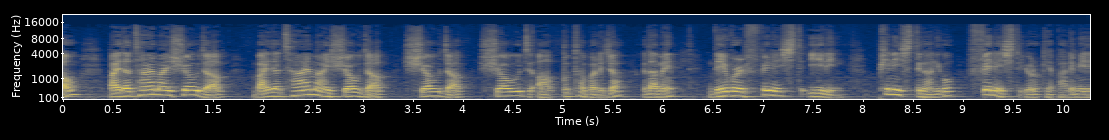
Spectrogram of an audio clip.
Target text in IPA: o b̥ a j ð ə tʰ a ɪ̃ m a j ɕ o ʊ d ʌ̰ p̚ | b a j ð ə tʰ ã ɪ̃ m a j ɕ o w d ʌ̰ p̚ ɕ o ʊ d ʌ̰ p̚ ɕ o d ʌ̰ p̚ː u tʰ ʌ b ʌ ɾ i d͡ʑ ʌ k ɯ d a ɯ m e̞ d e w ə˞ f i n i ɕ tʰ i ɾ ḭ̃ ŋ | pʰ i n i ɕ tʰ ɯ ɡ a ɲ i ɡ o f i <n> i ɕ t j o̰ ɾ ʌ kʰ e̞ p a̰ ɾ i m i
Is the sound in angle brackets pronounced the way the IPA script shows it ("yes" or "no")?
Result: yes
